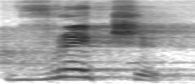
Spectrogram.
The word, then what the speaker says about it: वृक्ष: तो व री क्ष, क्या शब्द बन गया? वृक्ष।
